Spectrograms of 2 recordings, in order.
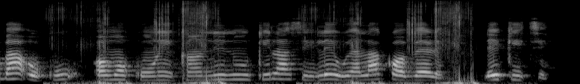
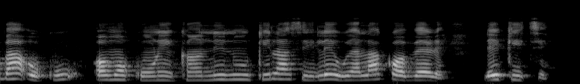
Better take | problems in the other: second | background sound (Tearing); 9 dB below the speech

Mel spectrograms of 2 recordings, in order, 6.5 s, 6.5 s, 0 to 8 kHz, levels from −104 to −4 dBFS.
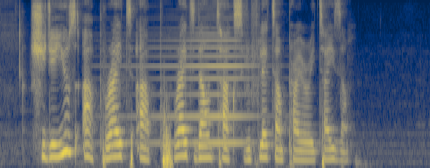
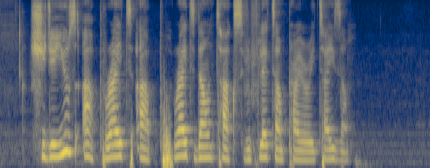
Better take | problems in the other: second | background sound (Bowed string instrument); 11 dB below the speech

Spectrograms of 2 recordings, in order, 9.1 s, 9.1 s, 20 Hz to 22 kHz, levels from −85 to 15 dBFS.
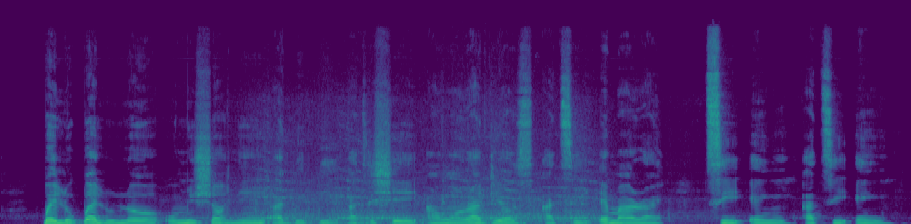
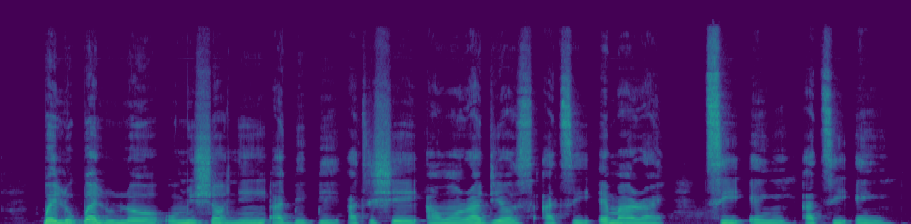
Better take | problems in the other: second | background sound (Train); 15 dB below the speech

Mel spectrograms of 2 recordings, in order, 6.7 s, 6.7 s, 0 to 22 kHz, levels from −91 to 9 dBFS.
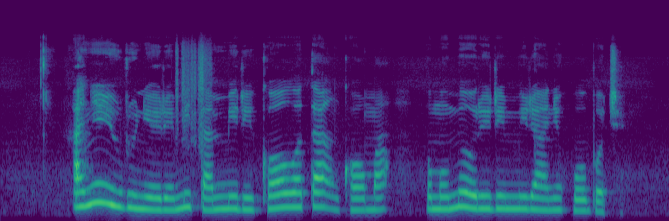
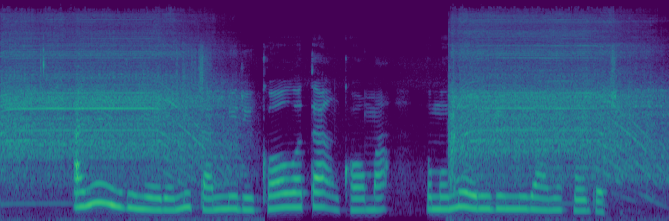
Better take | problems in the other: first | background sound (Drill); 4 dB below the speech

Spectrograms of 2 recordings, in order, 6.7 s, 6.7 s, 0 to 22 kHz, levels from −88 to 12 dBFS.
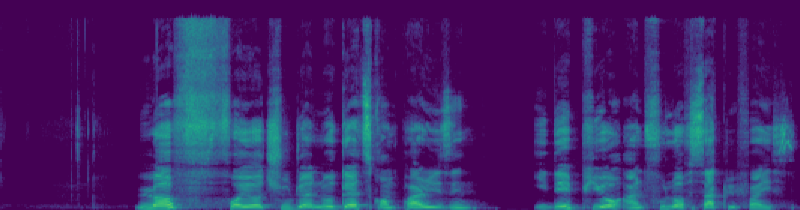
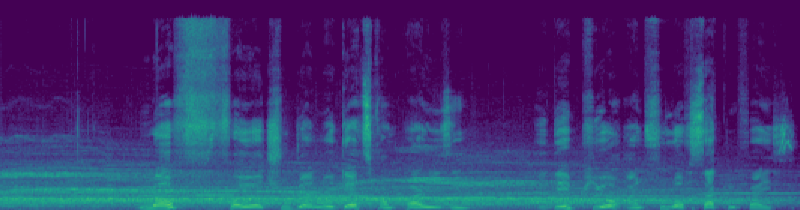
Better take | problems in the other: first | background sound (Crowd / Cheering); 1 dB below the speech

